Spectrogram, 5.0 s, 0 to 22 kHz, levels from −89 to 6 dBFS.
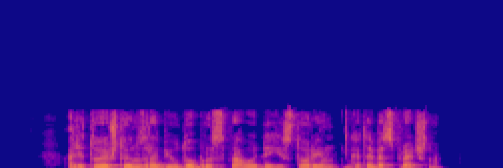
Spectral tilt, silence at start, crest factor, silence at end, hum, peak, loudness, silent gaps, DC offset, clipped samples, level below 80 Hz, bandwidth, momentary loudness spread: -4 dB/octave; 0.7 s; 18 dB; 0.65 s; none; -16 dBFS; -32 LUFS; none; under 0.1%; under 0.1%; -70 dBFS; 8.4 kHz; 9 LU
